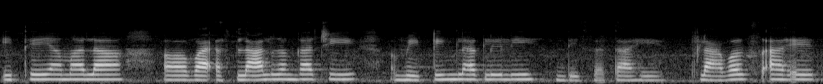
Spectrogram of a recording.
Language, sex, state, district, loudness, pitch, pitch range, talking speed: Marathi, female, Maharashtra, Gondia, -18 LUFS, 225 Hz, 200-230 Hz, 75 wpm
